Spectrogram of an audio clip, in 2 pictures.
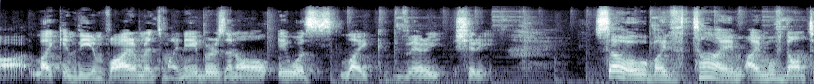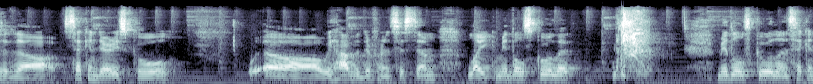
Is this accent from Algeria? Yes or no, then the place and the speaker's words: yes; Algeria; in Algeria, my home country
